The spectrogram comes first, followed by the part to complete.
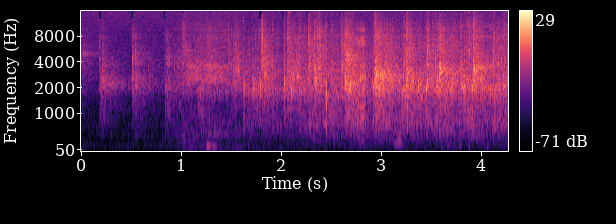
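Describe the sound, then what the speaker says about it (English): An audience claps in a sustained burst of applause that builds from scattered claps into dense, steady clapping, fairly close, with no talk over it. "He gets the applause, not me."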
